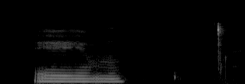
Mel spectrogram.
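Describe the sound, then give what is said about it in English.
Two sharp, brief computer mouse clicks, spaced about half a second apart, follow a short voiced sound on a website order page. “I'm a new customer, so I'm going to click on continue.”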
